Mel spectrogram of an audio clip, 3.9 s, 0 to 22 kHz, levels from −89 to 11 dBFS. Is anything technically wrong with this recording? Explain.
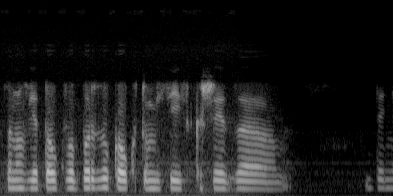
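No, nothing in this audio stood out as a technical problem on listening.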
